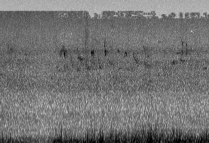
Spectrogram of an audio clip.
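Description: Wind buffeting the microphone as an uneven low rumble, dipping just before a second in and then louder, with faint bird chirps above it.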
